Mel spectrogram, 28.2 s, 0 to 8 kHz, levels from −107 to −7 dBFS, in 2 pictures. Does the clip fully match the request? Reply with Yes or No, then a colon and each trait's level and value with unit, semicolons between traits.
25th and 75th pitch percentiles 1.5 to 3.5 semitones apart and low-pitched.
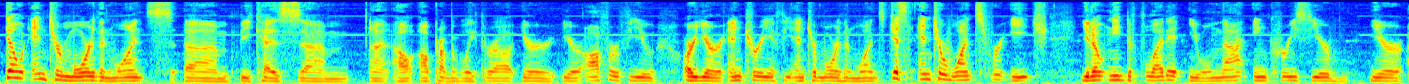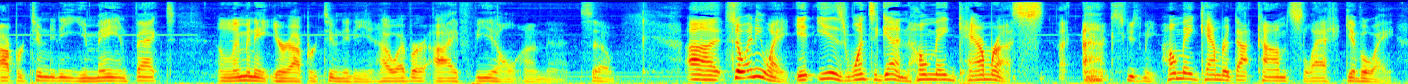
No: average, 4.7 semitones; low, 125 Hz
